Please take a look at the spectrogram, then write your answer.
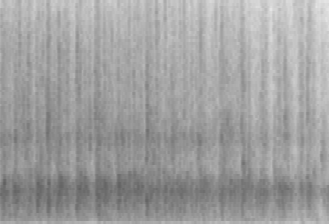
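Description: Steady applause from an audience: many hands clapping at once in a dense, crackling wash that holds at an even, fairly loud level for the whole stretch, with no voices over it.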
